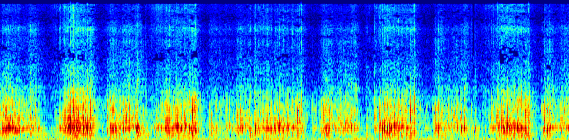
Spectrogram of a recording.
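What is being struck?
Croc-embossed leather bag.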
